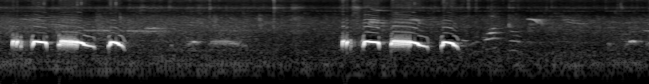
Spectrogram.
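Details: Repeated spotted dove cooing used as a lure: two matching phrases of quick short coos and a long falling coo, ending on a clipped note, with softer cooing from another dove in the pauses.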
